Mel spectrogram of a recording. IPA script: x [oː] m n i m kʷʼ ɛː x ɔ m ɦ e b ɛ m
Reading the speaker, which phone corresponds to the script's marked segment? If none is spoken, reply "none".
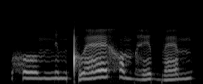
oː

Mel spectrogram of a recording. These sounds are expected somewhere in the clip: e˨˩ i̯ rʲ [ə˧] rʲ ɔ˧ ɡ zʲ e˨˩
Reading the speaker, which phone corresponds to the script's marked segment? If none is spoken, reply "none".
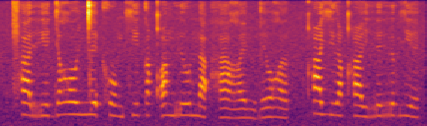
ə˧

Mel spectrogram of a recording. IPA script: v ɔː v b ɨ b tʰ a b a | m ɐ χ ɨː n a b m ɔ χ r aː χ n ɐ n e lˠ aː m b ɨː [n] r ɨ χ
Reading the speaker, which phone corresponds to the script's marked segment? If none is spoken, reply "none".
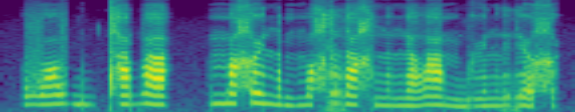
n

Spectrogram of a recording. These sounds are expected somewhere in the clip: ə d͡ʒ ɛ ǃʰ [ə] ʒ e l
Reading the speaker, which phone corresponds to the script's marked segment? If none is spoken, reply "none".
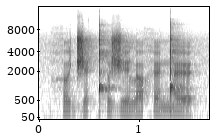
ə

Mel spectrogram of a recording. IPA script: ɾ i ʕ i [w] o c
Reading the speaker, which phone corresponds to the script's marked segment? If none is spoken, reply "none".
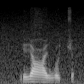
w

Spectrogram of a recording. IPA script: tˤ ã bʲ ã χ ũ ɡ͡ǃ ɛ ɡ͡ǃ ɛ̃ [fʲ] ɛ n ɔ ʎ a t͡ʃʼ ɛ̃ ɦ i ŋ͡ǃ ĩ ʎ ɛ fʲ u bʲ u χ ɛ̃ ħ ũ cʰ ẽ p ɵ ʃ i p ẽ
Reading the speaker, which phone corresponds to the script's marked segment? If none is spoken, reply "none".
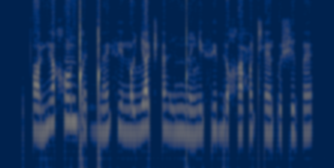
fʲ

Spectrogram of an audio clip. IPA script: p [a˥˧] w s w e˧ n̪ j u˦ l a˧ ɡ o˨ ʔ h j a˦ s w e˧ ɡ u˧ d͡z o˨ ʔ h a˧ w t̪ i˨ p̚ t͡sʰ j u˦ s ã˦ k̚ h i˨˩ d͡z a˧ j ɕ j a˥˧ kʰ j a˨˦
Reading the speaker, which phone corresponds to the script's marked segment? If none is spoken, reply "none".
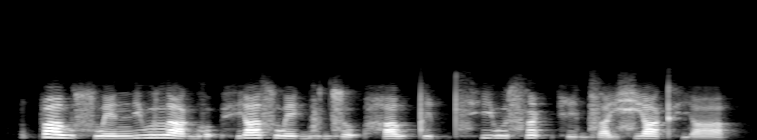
a˥˧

